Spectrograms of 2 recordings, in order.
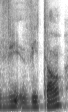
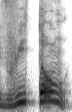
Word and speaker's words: Vuitton: How do you say that in French? Louis Vuitton. And it's like, no, in English we say Louis Vuitton. It's like, no, it's Vuitton, Vuitton.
